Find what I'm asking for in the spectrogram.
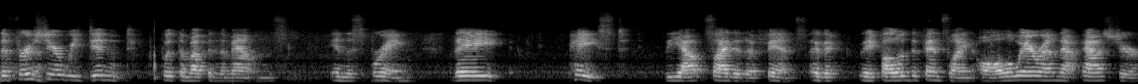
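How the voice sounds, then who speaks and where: In a normal speaking voice, a woman with an American accent talks fairly slowly at a medium pitch, her intonation fairly even. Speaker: farm family member. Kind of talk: oral history interview.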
